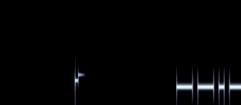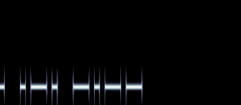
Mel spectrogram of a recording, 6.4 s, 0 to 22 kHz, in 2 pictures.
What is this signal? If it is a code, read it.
Morse code, heard as a keyed tone, about 17 wpm, 700 Hz. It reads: QRY
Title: Q-Codes 17wpm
